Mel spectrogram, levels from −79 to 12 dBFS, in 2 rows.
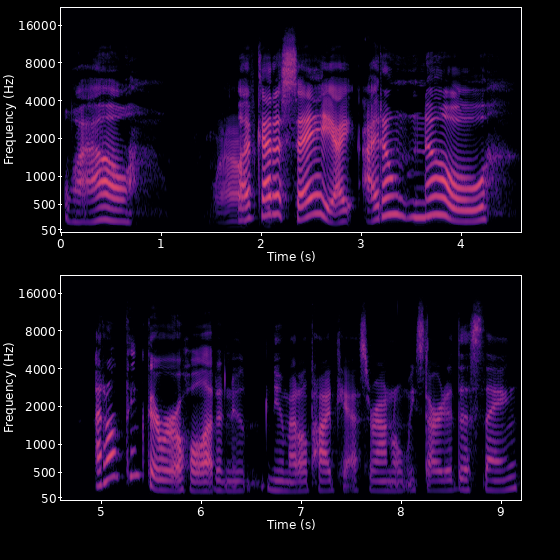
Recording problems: thin; very; fading below 750 Hz

